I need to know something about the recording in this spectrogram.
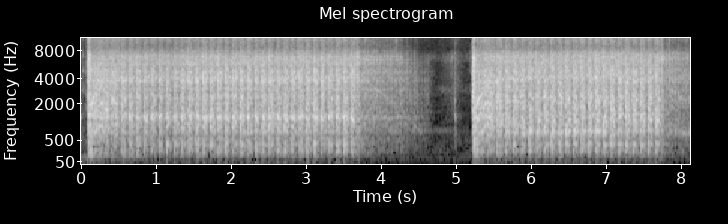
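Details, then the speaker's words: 2001 Lincoln Town Car with a battery that died and is on a 2-amp charger: two bursts of fast, even cranking at about three beats a second, and it never catches. Clicking was heard; the owner suspects the fuel pump, possibly a fuse, unconfirmed. "it's still not starting but it might be a fuse i'm not sure but i heard it clicking so i have a feeling it's pump"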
